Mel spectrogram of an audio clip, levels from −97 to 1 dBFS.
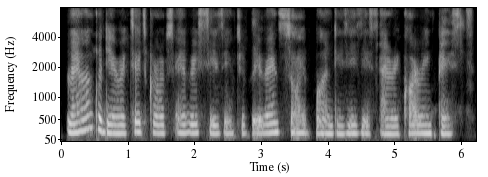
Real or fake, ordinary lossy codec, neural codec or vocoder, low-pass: fake; none; codec, 16 kHz, 2 kbps, FreqCodec, smaller model; none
